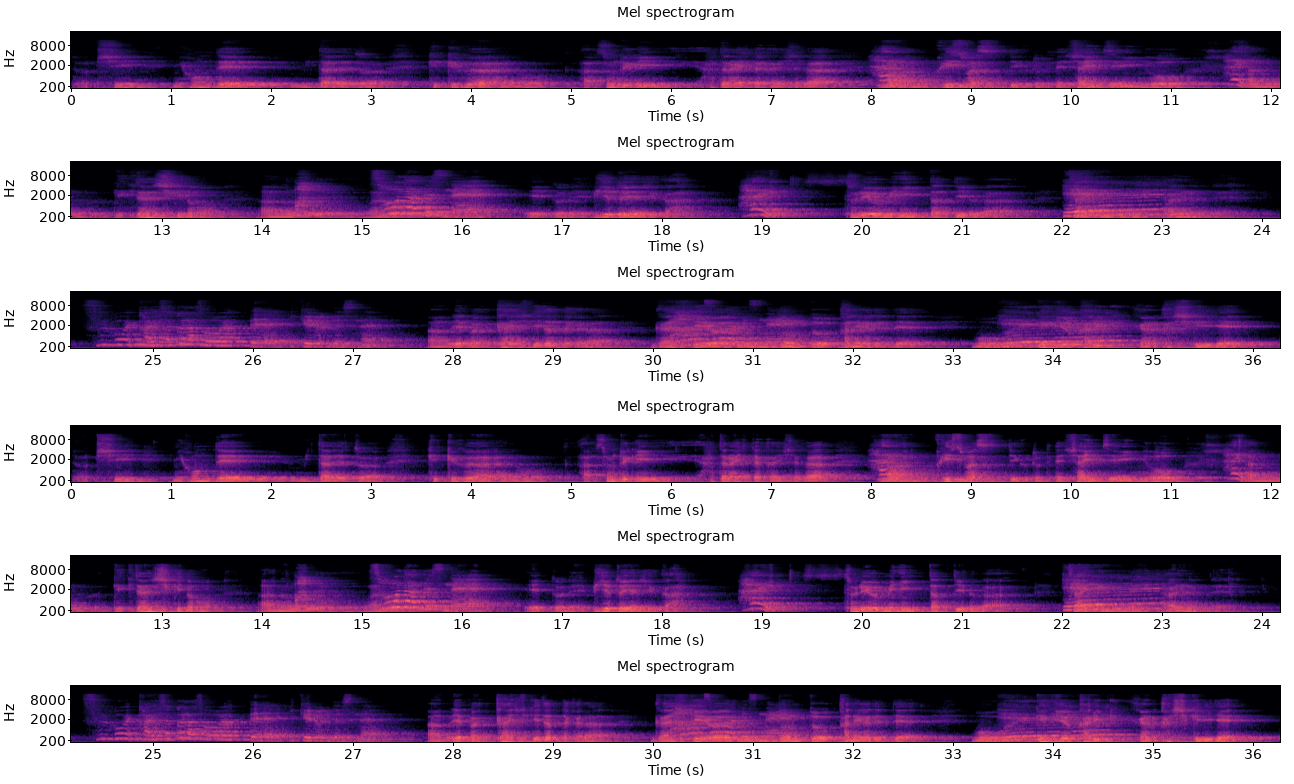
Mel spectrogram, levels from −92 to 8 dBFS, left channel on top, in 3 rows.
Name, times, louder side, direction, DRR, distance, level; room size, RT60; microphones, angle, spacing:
voice 1, 0.0-4.8 5.1-7.7 8.1-11.5 11.8-13.6 14.0-15.6 16.6-18.2 19.6-21.5 22.1-23.8 27.7-29.5 30.0-32.7 33.2-34.5 34.9-35.9, right 2 dB, 60° right, 3 dB, 0.7 m, -30 dB
voice 2, 8.0-8.3 11.5-11.8 14.3-14.6 15.1-16.2 18.8-19.2 22.0-23.1 24.4-27.3 30.2-31.4 33.4-34.6, equal, 20° right, -1 dB, 1.4 m, -33 dB
9.9 x 5.6 x 4.4 m, 1.4 s
head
